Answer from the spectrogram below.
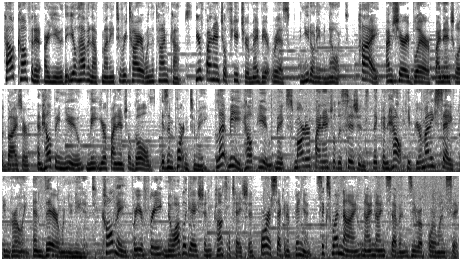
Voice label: Commercial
